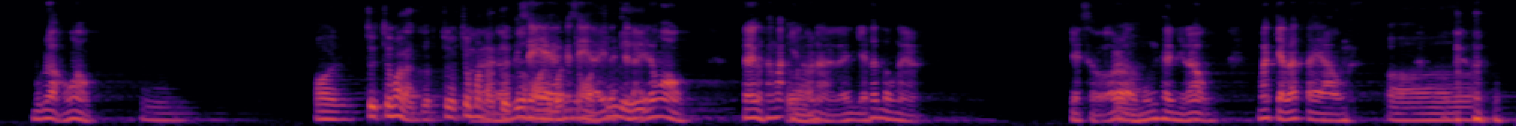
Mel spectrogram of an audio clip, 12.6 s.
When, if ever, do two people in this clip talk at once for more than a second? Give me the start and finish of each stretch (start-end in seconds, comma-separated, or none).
3.9-5.4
